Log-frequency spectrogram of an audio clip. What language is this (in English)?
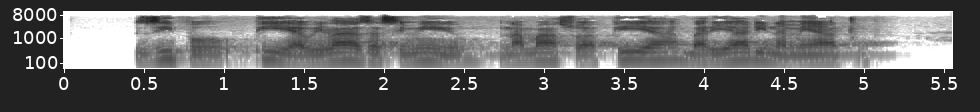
Swahili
